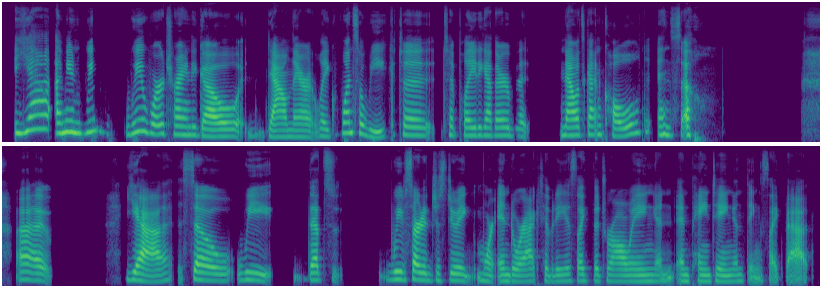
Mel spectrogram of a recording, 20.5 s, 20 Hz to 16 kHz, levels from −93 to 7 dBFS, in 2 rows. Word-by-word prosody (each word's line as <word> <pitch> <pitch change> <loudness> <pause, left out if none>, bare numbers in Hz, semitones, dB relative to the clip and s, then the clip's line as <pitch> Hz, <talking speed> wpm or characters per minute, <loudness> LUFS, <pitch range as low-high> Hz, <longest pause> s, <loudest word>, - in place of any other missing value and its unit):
Yeah. 345 +8 +4
I 265 - +5
mean, 280 -1 +6
we 290 +3 +1 0.4
we 270 +7 +1
were 250 -5 +2
trying 225 -3 0
to 215 - -5
go 180 -1 +4 0.3
down 170 +1 +3
there, 165 -1 0
like, 185 +6 -7
once 270 0 +1
a 245 - +3
week 165 -5 -4
to 210 -3 -1 0.2
to 220 -3 -6
play 200 0 -1
together, 205 0 -1
but 185 -2 -7 0.4
now 210 0 +5
it's 215 - -2
gotten 225 0 -1
cold, 230 +10 -1
and 220 -2 0
so - - +4 1.8
uh, 185 -3 +3 0.9
yeah, 175 -4 +5
so 180 -5 +2
we 185 -2 -3 0.4
that's 190 0 0 0.6
we've 205 -1 -1
started 195 -4 +4
just 175 +1 -10
doing 175 -4 -2
more 165 -2 -3
indoor 160 -1 -1
activities 160 +1 -4
like 165 0 -4
the 165 - -3
drawing 155 0 -2
and 80 - -7
and 160 -1 -3
painting 155 -1 -3
and 160 0 -9
things - - -9
like - - -6
that. - - 0
185 Hz, 140 wpm, -24 LUFS, 165-215 Hz, 1.8 s, mean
